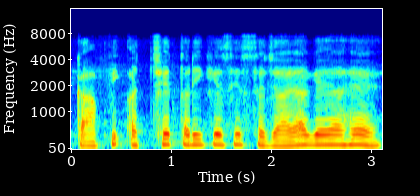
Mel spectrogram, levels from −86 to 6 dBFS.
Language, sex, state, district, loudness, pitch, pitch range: Hindi, male, Bihar, Patna, -17 LUFS, 130 Hz, 120-135 Hz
